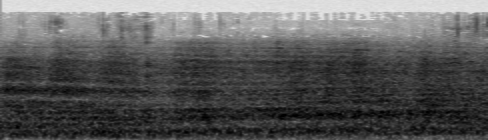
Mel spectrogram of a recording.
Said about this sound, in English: Guys, don't worry. That's not the roaring of a sea monster. A plane we're just... We're on flight path.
